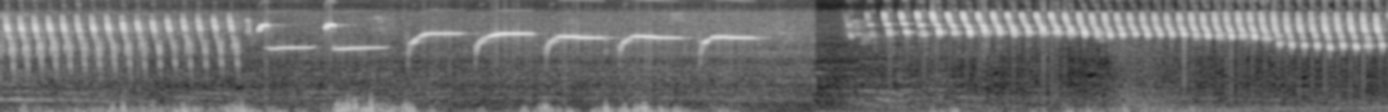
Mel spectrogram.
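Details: Excited male canary courting a female: a fast rolling trill, then a series of slurred whistled notes, a brief pause, and another rapid pulsed trill falling slightly in pitch.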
